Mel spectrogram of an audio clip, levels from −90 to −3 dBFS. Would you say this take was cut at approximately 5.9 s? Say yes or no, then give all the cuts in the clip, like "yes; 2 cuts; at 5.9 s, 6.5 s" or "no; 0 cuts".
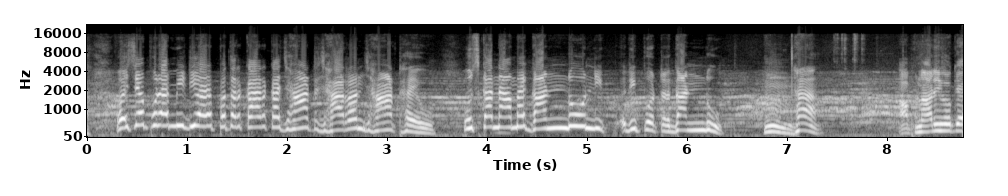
no; 0 cuts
